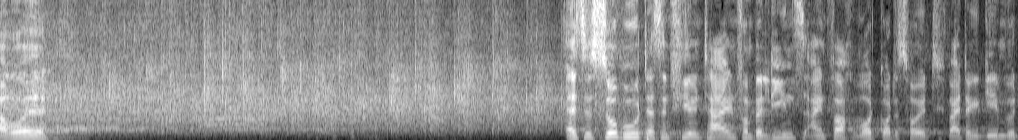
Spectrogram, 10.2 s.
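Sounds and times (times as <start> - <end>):
speech: 0.0 - 0.6, 5.7 - 10.1
audience clapping: 0.0 - 6.2.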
